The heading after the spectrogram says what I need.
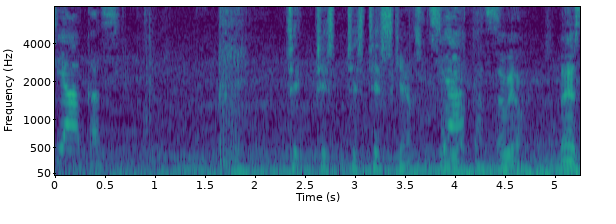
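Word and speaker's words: Tsiakkas: Tiscas? Wow, whatever it's called. I can't see where you There see. we are. She shouldn't be driving, should she? It's Tsiakas.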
